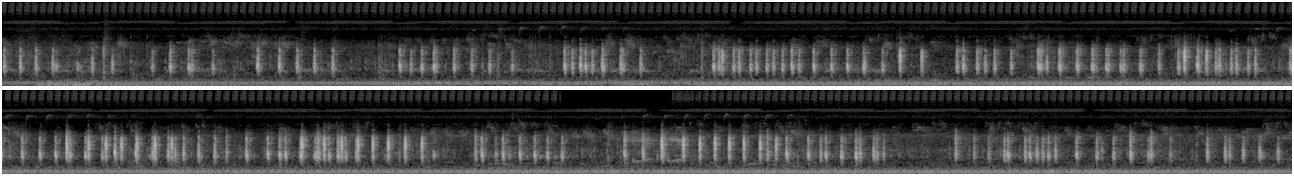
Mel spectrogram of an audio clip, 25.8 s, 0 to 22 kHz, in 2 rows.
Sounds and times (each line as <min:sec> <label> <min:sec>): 0:00.0 Bird sounds 0:25.8
0:00.0 Frogs chirping 0:25.8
